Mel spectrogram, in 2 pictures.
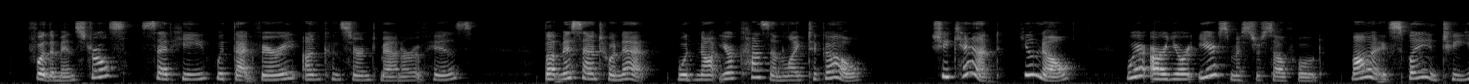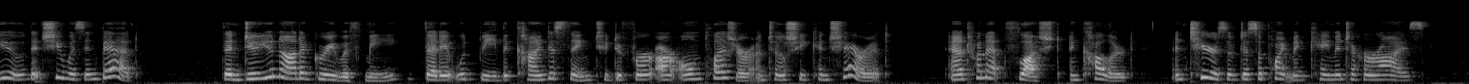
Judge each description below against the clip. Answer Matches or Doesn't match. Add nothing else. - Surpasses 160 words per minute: Doesn't match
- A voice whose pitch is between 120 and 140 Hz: Doesn't match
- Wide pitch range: Doesn't match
